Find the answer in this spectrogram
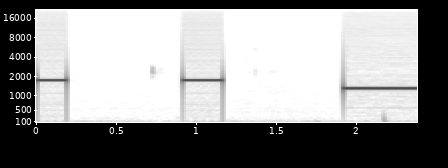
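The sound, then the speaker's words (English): Three short electronic timer beeps, spaced about evenly apart; the first two share the same bright pitch, and the last is slightly lower and held longer, running to the end. “You will have little beeps.”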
